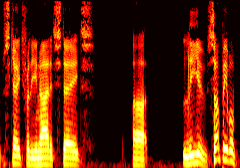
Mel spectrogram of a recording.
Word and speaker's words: Liu: It's Liu. And I've seen it pronounced both ways. I'd go with Liu. Yeah, I think that's probably right, where the I is silent, right?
